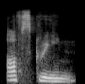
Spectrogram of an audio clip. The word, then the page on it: offscreen: Indian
